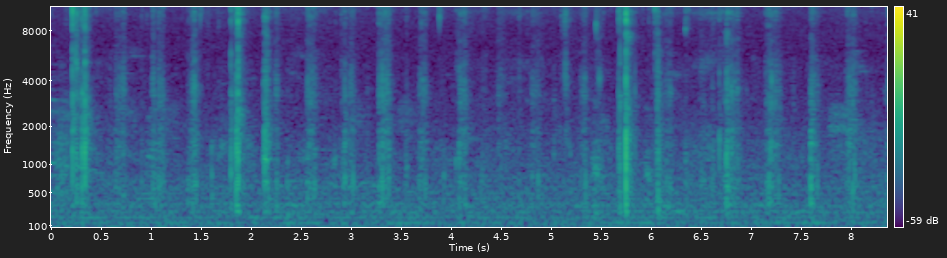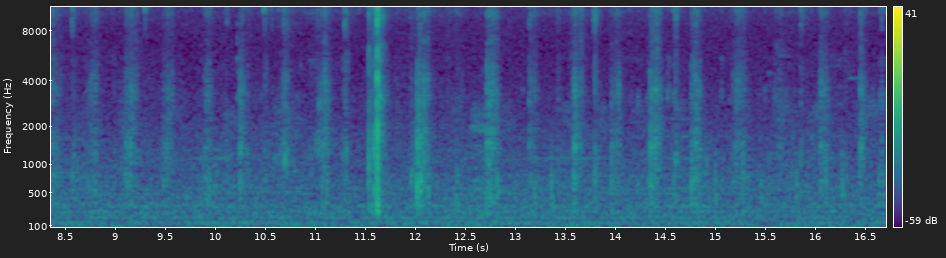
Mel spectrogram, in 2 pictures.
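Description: Raw carrot being bitten and chewed close up: a few loud, sharp crunches as pieces snap off, with many smaller crunches of chewing in between.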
